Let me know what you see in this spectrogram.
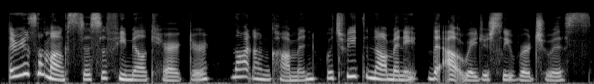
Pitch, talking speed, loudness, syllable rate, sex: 250 Hz, 150 wpm, -19 LUFS, 6.2 syllables/s, female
